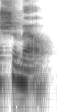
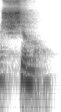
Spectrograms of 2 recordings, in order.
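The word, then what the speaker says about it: Schimel: so sorry about that I said Brad shl and it's Brad shimel Brad shimel is the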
